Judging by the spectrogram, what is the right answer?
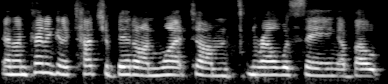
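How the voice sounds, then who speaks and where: A woman speaks on a group video call, her voice worn down by an oncoming illness. She stays upbeat and earnest, her pitch sitting slightly high, and she leans on frequent ums as she thinks. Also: steady tone, a little fast. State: voice going from illness. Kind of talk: casual testimonial on a group call.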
